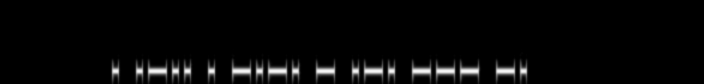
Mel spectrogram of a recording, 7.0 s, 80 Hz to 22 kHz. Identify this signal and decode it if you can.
Morse code, heard as a keyed tone, about 20 wpm, 700 Hz. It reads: ELECTRON
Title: Build A Word - 4 Letters At A Time - 11-Letter Words - 20wpm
